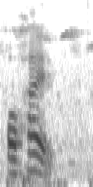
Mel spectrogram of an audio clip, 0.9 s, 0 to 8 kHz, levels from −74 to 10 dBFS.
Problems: constant background noise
